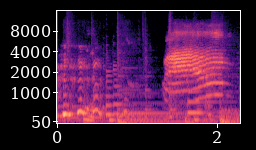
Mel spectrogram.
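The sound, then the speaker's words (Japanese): A cat named Nekobayashi meows, one drawn-out, bright meow in the second half, preceded by a few lower, shorter vocal sounds. “猫林さん、今日もテンションね、バッチリですね。”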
